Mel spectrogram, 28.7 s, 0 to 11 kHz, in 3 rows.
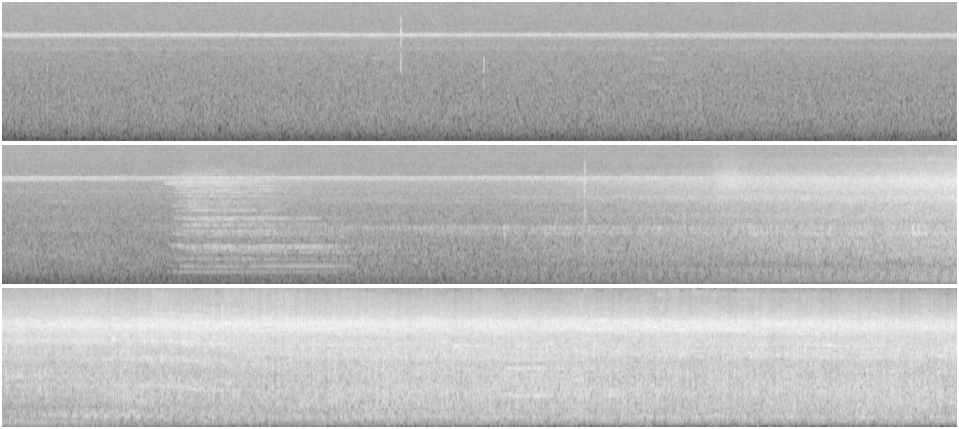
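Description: Diesel locomotive sounds one horn blast of a little under two seconds, about 11 seconds in. Then the diesel-hauled passenger train approaches and passes at speed. The locomotive and the wheels on the rails build to a loud, steady roar from about 19 seconds on.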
